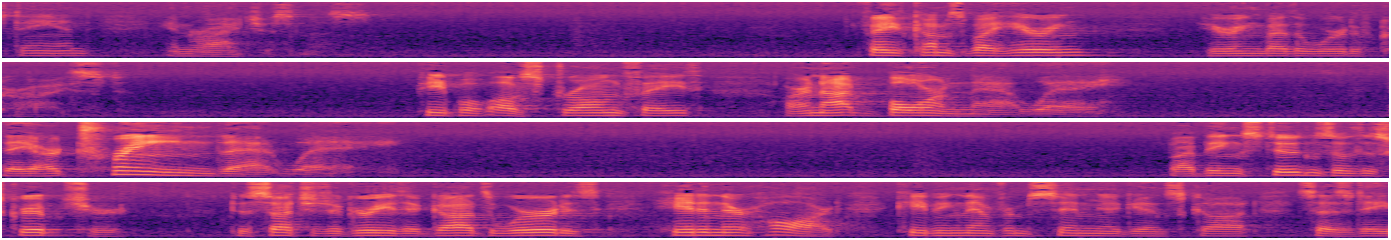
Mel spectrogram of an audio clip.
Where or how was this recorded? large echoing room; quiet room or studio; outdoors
large echoing room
